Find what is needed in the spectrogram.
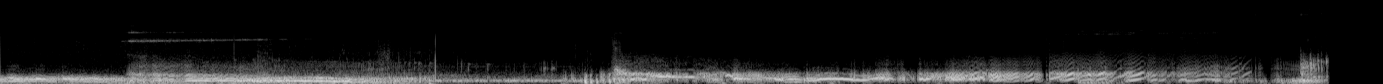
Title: stomach growling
